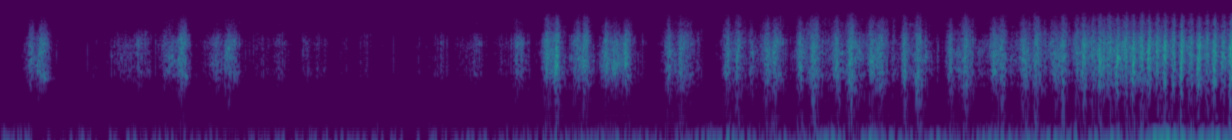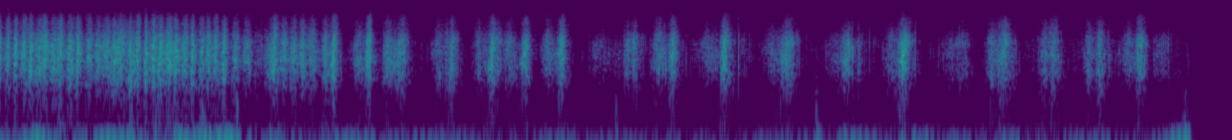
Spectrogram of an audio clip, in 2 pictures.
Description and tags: Little Balls
The sound of plastic balls being shaken in a plastic container.
Plastic-Balls, Plastic, BB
